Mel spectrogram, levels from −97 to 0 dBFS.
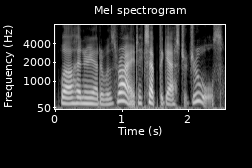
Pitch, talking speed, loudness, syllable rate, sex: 215 Hz, 165 wpm, -21 LUFS, 5.5 syllables/s, female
